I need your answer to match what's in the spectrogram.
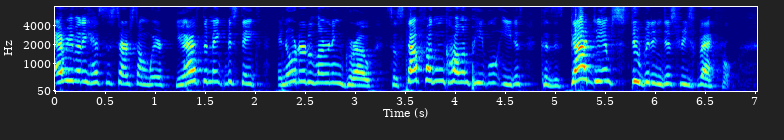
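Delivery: furious, loud, fast angry yelling, words tumbling out. Speaker on their soapbox, venting to the audience; yelling angrily. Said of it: "I'm sorry for yelling".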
